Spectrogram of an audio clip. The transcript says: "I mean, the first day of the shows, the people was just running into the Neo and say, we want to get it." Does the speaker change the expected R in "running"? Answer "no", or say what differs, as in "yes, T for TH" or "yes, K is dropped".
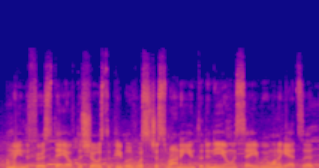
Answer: no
